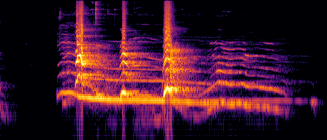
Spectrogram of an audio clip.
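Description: Siberian husky howling ("singing"), starting about a second in. It holds a long howl that slowly falls in pitch, breaks it with three sharp rising yelps, then wavers.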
